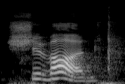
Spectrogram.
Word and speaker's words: Siobhan: Talk to Abed about Siobhan is how you pronounce this name.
